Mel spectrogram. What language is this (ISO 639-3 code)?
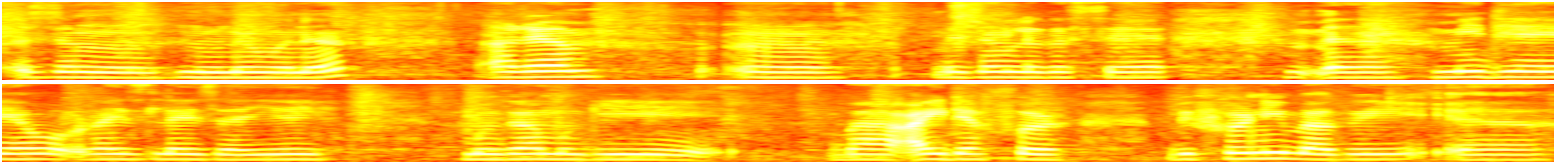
brx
